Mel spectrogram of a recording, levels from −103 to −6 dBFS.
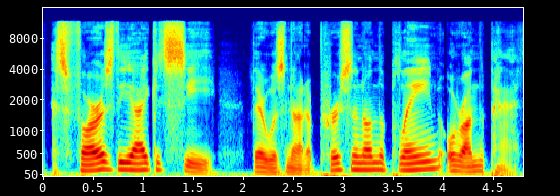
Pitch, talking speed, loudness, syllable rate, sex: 115 Hz, 240 wpm, -18 LUFS, 4.9 syllables/s, male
